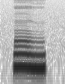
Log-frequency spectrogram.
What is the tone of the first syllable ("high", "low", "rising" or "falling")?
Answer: low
